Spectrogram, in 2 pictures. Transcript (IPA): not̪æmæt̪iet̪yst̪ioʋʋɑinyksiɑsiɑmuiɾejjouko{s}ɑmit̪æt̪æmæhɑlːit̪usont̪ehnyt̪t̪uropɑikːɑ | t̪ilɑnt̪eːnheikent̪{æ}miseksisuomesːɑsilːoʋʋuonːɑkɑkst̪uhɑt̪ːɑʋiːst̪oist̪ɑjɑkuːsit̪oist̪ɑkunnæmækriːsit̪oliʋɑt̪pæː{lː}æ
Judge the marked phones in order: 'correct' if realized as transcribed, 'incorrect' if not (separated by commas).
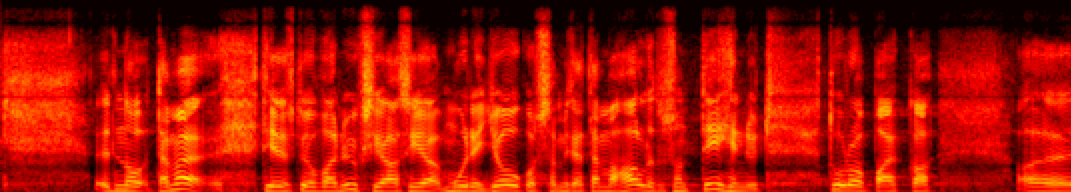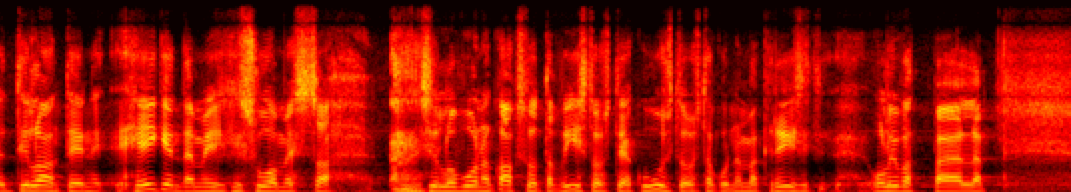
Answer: incorrect, correct, correct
